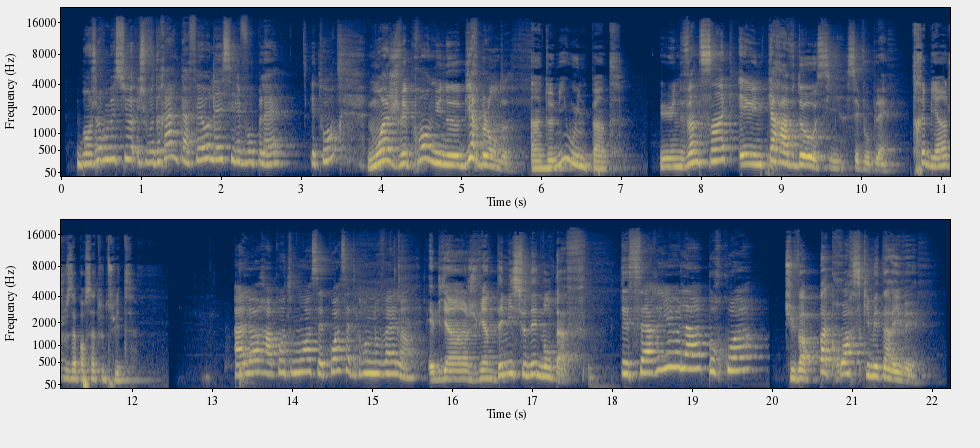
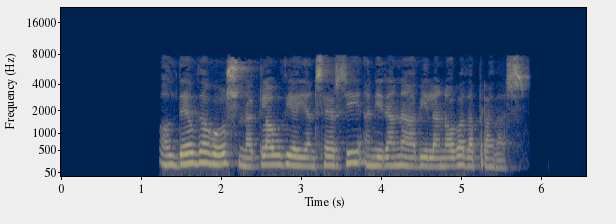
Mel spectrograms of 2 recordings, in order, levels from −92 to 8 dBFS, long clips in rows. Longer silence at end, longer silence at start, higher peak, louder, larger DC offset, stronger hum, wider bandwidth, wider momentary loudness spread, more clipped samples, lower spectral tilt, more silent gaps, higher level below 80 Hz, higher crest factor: second, 0.35 s vs 0.7 s; second, 0.2 s vs 1.25 s; first, -2 dBFS vs -12 dBFS; first, -18 LUFS vs -28 LUFS; neither; neither; first, 17.5 kHz vs 8.2 kHz; first, 12 LU vs 8 LU; neither; about the same, -5 dB/octave vs -4 dB/octave; first, 12.45-12.50 s vs none; first, -44 dBFS vs -72 dBFS; about the same, 18 dB vs 18 dB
